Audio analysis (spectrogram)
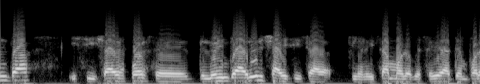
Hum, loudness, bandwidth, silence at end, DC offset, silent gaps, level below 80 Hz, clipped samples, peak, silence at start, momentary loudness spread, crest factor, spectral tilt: none; -16 LUFS; 10.5 kHz; 0 s; under 0.1%; none; -38 dBFS; under 0.1%; -8 dBFS; 0 s; 7 LU; 8 dB; -7 dB/octave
